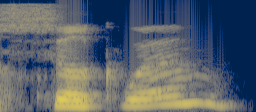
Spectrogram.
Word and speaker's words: silkworm: Examples are silkworm and cat food, where the first element is stressed.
